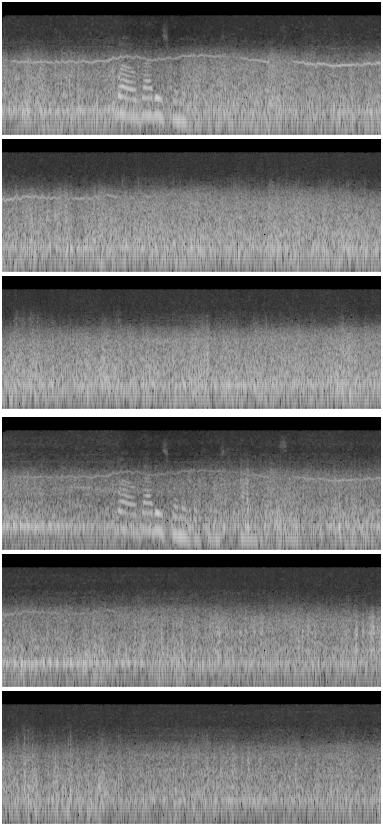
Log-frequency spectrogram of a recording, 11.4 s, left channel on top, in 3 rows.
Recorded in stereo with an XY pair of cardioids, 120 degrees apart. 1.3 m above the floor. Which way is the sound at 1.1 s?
40° left.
